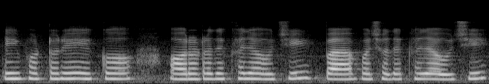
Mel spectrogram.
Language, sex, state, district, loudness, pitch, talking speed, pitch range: Odia, female, Odisha, Malkangiri, -17 LUFS, 255 Hz, 85 wpm, 250-265 Hz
